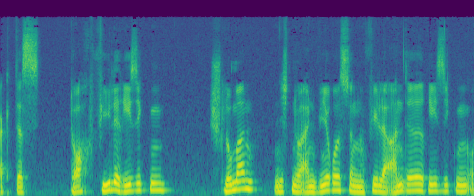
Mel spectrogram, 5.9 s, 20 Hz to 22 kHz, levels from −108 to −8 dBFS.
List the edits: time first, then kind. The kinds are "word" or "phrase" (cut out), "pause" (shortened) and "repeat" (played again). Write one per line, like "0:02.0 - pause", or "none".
none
